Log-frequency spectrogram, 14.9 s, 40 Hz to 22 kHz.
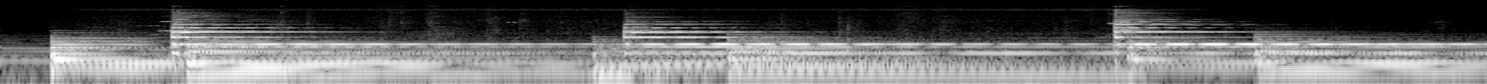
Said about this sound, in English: The day after the wreck, the Mariners Church in Detroit rang its bell 29 times for each of the crewmen lost and this ceremony continues in Michigan today with the ship's actual bell, raised in 1995 and kept at Whitefish Point.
